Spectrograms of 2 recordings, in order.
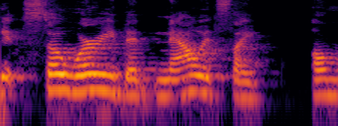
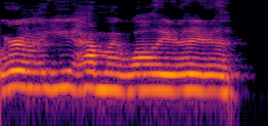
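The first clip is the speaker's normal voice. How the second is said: put-on, slurring drunk voice; 3 semitones higher than usual. Retelling a drunk phone call, imitating Angela's drunk slurring. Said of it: "she's slurring and drunk".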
